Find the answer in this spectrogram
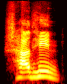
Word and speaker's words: স্বাধীন: বিশ্ব বিশ্ব নসবর আস্বাদন স্বাধীন স্বাধীন স্বাধীন কোনটির বফার উচ্চারণ হচ্ছে না এ বি সি ডি কোনটি হবে এ বি সি ডি কোনটি হবে দেখি আমরা স্বাধীন স্বাধীনের শব্দটি ব ফলার উচ্চারণ হবে না দেখ স্বাধীন আশাদন এটা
